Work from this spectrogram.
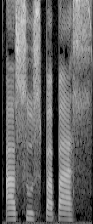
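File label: your parents, spanish, female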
